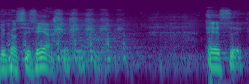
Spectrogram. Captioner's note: audience laughing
